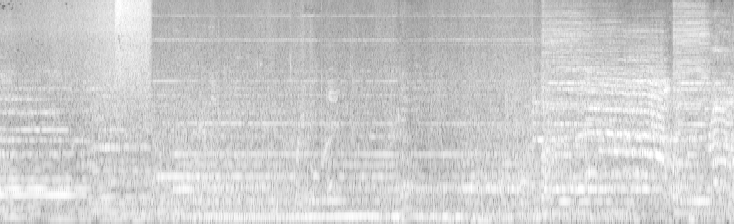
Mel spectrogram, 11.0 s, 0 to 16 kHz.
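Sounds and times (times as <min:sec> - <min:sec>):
music playing: 0:00.0 - 0:11.0
ride car rumbling along track: 0:00.0 - 0:11.0.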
